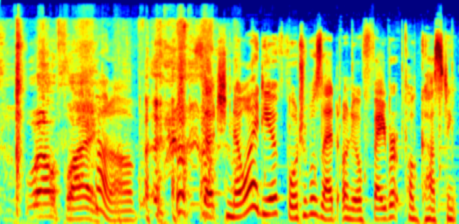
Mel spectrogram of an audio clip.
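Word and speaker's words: Know Idea: Search No Idea 4ZZZ on your favourite podcasting app. That's spelled KNOW, like no idea.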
